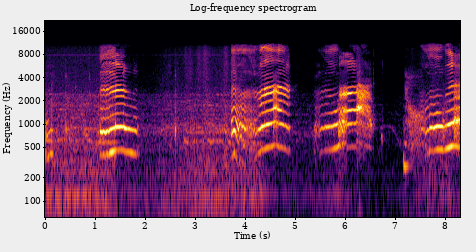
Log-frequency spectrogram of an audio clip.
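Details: An infant with hiccups cries in several loud, strained bursts with short pauses between them, in a small room; infant cry.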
